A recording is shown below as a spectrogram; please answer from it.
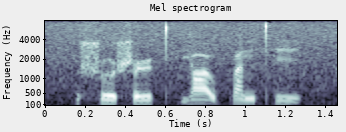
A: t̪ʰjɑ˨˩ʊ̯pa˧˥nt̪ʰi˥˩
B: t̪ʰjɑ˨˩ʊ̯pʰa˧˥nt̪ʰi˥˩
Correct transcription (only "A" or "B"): A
